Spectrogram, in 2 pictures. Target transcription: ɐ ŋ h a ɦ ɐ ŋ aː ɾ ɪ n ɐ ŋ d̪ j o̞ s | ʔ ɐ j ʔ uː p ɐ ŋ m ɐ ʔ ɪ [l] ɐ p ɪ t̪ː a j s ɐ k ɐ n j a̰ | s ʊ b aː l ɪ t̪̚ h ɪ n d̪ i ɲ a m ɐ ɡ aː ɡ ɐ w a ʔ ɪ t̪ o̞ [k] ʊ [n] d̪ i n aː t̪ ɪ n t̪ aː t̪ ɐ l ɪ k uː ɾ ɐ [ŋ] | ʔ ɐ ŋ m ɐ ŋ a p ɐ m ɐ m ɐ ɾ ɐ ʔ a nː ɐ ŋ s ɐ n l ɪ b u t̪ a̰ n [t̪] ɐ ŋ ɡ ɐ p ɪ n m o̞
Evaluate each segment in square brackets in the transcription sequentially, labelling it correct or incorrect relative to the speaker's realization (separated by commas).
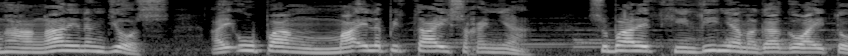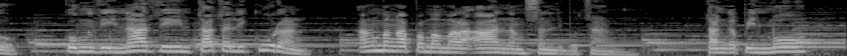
correct, correct, incorrect, incorrect, correct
